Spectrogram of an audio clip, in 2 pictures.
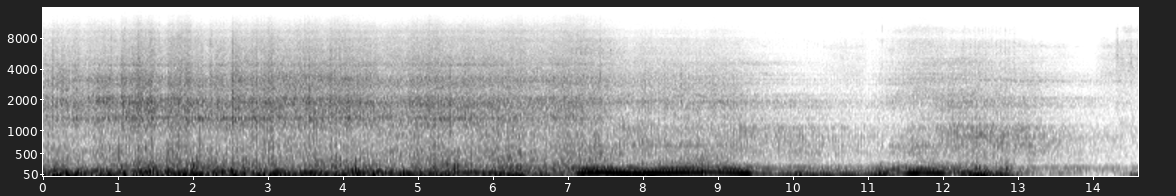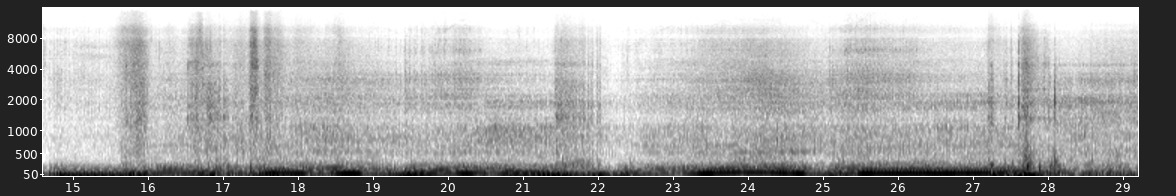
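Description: Land Rover Freelander driving through deep snow, its engine revs rising and falling over a heavy low rumble. The noise drops away briefly about halfway through, and a few sharp clicks follow.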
